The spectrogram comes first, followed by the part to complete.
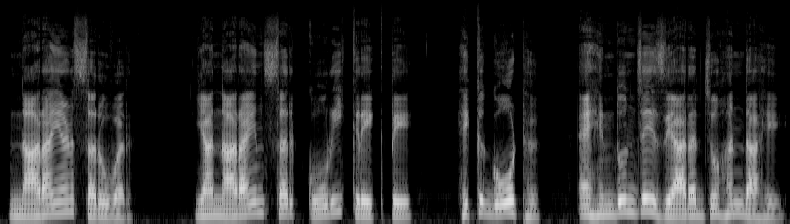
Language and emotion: Sindhi, neutral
